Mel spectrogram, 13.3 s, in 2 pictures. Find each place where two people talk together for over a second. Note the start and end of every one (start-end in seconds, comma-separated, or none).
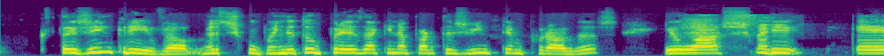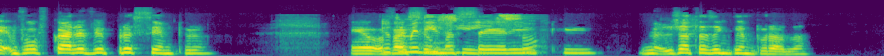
9.5-10.7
